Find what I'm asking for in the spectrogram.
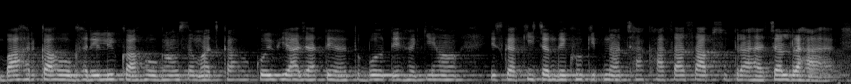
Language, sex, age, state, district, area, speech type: Hindi, female, 30-45, Bihar, Samastipur, rural, spontaneous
